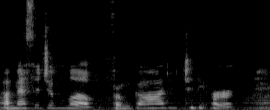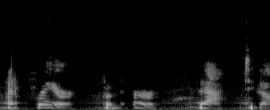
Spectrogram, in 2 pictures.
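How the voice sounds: What you hear is a natural reading voice.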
